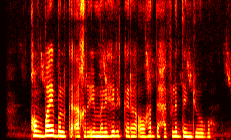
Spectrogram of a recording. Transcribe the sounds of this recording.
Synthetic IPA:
qɔfbɐjbɐlkʰɐʔɑχɾɪɔmɐlɛɦɛlɪkʰɐɾɐʔɔːɦɐd̪ːɐħɑflɐd̪ɐnt͡ʃɔːɣɔ

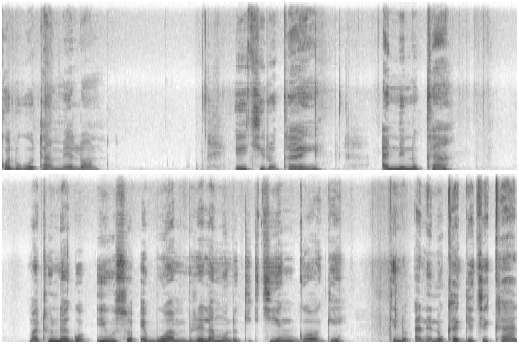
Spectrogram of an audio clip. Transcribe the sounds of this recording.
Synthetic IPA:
kɔdwotamɛlɔn | et͡ʃiɾokʰaɪ | nenokʰa | matʰundaɡɔiusoʔebwambɾɛlamondokikt͡ʃjeŋɡɔɡɪ | kendoʔanenokaɡɪt͡ʃɪkʰal

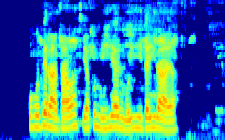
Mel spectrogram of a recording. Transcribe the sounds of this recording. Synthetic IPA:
kohoðeɾadawasjakoɲehiaɾuɔihidaiɾaːja

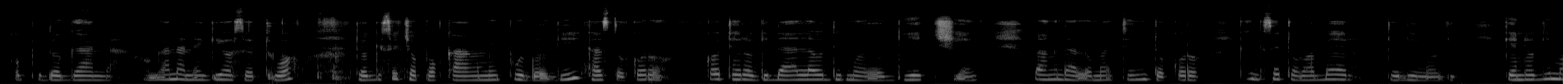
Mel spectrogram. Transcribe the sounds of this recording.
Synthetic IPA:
opud̪oɡandaɔɡandanɛɡɪɔsɛtʰwɔtɔɡɪset͡ʃɔpɔkaŋmɪpud̪o̰ɡɪkastokoɾokɔteɾoɡɪdalaod̪imɔjɔ̰ɡɪet͡ʃjḛŋb̥aŋdalɔmatintokoɾokaɡɪsɛtwɔmabɛr | todinoɡɪkendoɡɪm

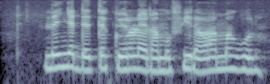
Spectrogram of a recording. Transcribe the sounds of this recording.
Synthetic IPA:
neɲɛdetekweɾoɾeɾamofiɾawamaɣoɾo

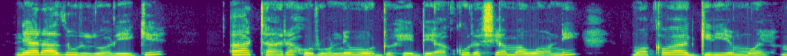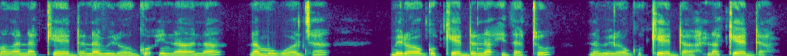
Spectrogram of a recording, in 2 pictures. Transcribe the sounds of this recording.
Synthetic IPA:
neaɾaðuɾiɾwɔɾeːɡe | ataɾahoɾwɔnemoːndoheːdejakuɾaʃiamaβɔni | mwakawaɡiɾiemwɛmaɣanakʰɛːdanameɾɔːɡɔʔenana | namoɣwad͡ʒa | meɾɔːɡɔkɛːdanaʔiðato | nameɾɔːɡɔkɛdanakɛːda

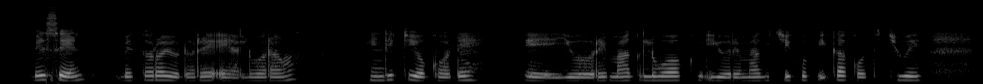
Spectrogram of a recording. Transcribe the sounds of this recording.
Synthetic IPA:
besen | bɛt̪ɔɾɔjodɔɾɛʔɛalwɔɾʔawa | kinditɪɔkɔdɛ | ejoɾʔemaɡlwɔkjoɾemaɡt͡ʃikopikakɔt̪t͡ʃwe

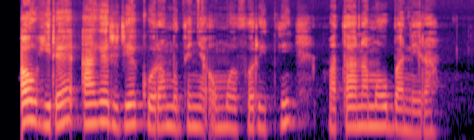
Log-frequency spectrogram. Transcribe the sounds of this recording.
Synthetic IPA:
auɣiɾɛaɣɛɾiɾiɛkoːɾamoðɛɲa̰ʔo̰mwɛfɔɾiði | mataːnamaubaneɾa

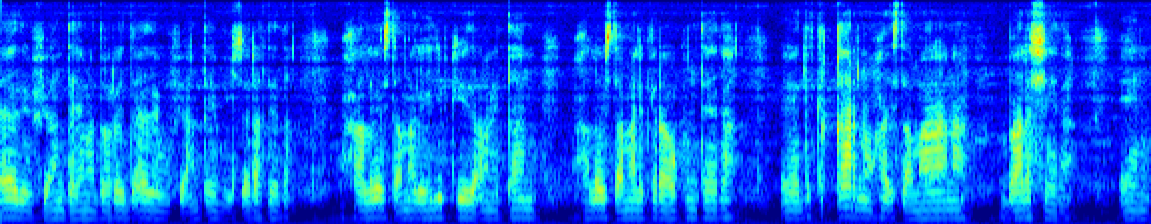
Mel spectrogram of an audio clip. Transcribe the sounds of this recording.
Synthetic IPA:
aːðɛjʊfiːʕɑnt̪ʰɐɛmɐd̪ɔːɾɛjd̪ɐʔaːðɛjɣʊfḭːʕɑ̰nt̪ʰɐɛbʊlsɐ̰ɖɐqt̪ʰɛːðɐ | wɑħɑlɐɣɐɪst̪ʰɪʕmaːlɛjhɛlɪbkʰɛːðɐʕʊ̰nɪt̪ʰaːnwɑħɑːlɔːɪst̪ʰɪʕmaːlɪkʰɐɾaːɔkʰʊnt̪ʰɛːɣɐ | ɛd̪ɐd̪̥̚kʰɐ̥qɑːrnɐwħɑɪst̪ʰɪʕmaːlaːnɐ | baːlɐʃɛːðɐ | ʔɛːn

